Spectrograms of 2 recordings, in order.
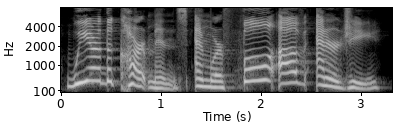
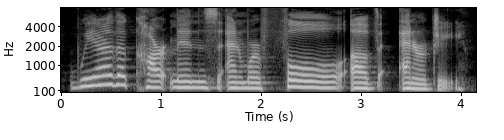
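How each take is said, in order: First: It is said firmly, with strong conviction. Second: It is said flatly, without conviction. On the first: The words are meant and believed. The speaker calls it right. "say it with intention and meaning" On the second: The words are said without really meaning them. The speaker calls it wrong. "don't just say it like"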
